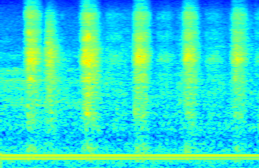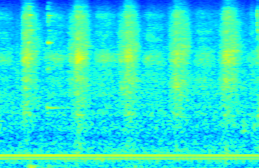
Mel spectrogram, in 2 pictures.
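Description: Rapid, rhythmic nasal breathing of the breath of fire exercise, pumping the navel with equal parts in and out: quick forceful exhales and inhales in a steady pulse, around ten breaths, clear over a low steady background hum.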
